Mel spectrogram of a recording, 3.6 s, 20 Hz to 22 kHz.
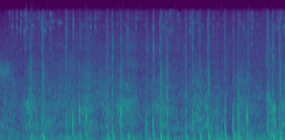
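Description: Geralt's horse Roach clip-clops at a quick steady gallop in The Witcher 3, with dense, rhythmic hoofbeats and a faint whinny throughout and no talk.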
